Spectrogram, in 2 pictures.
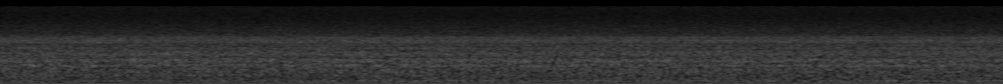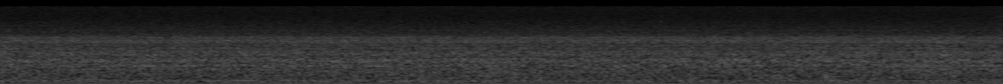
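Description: Steady faint hiss of room tone, even throughout, with no distinct sounds in it.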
